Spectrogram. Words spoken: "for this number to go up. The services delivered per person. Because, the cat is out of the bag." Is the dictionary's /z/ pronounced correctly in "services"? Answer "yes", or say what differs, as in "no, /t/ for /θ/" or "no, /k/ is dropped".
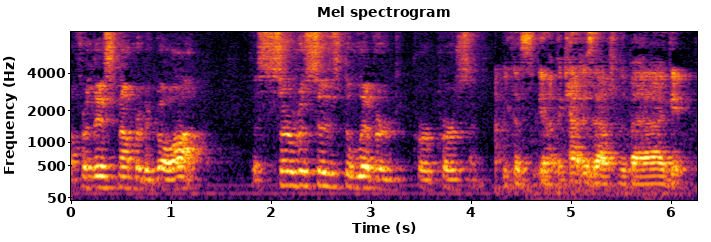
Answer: yes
